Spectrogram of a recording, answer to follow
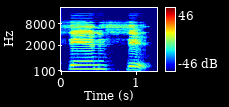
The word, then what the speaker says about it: sensitization: It's it's not sensualization. is s e n s i t i z. Sensitization sensitization of hot thoughts.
